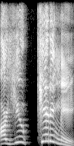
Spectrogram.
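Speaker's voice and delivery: outraged, high, swooping indignant disbelief. Demonstrating an animated voice exercise for listeners to repeat: indignant. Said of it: "or get indignant".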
